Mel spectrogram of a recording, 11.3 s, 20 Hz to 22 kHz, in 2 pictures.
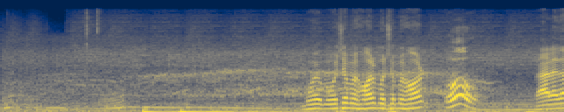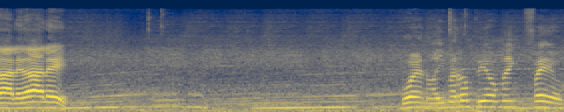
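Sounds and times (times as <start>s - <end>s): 
car tire squeal from hard braking and skidding: 0.0s - 7.7s
low car engine drone: 0.0s - 11.2s
speech: 3.0s - 6.4s, 9.6s - 11.2s.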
